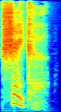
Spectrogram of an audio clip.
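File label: "shaker", British English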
